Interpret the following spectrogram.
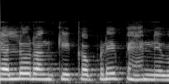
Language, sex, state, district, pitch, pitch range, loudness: Bhojpuri, female, Bihar, East Champaran, 240 Hz, 230-245 Hz, -14 LUFS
